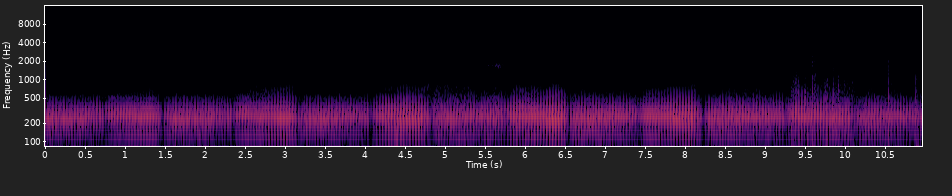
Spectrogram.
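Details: Purring of a male kitten aged three months while being petted; sustained low vibrating purr in repeated breath cycles, with faint light rustling toward the end.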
